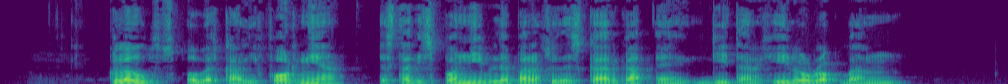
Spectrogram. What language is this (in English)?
Spanish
